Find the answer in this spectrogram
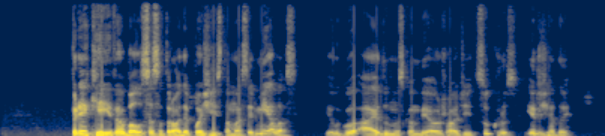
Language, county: Lithuanian, Klaipėda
